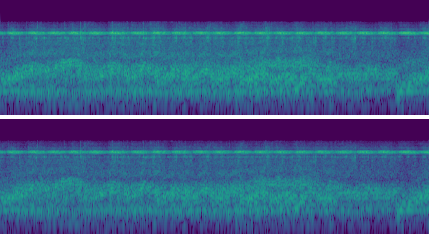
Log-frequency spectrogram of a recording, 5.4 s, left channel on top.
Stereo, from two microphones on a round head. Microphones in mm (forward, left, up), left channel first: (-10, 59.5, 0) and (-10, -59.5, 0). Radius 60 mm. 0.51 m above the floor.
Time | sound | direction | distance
0.0 | an insect | 15° left (ahead or behind) | ?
